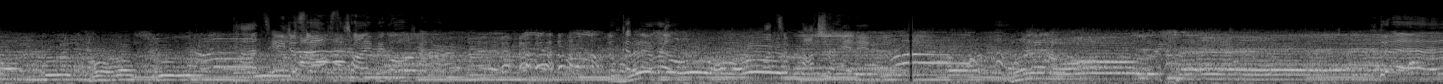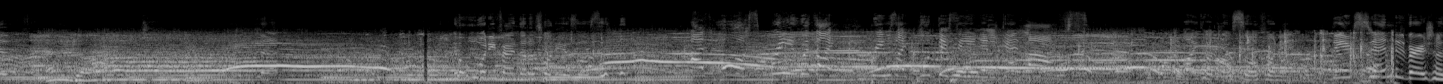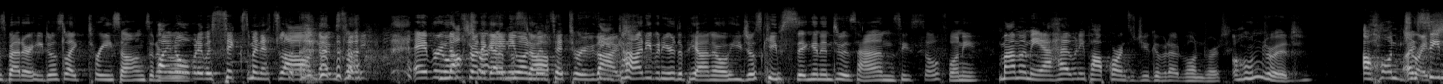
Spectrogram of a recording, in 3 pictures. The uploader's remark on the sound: Live from Cyprus Avenue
